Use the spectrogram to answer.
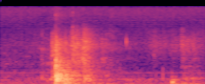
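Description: A door being opened: one short, dull clunk, followed after a pause by a fainter second knock, against quiet background noise.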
